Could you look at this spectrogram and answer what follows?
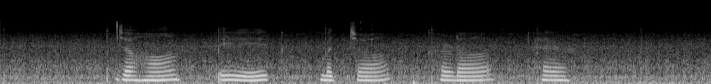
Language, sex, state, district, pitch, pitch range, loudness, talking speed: Hindi, female, Punjab, Pathankot, 200 Hz, 190-210 Hz, -16 LUFS, 50 wpm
